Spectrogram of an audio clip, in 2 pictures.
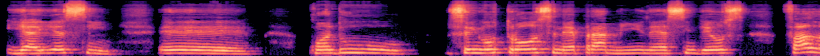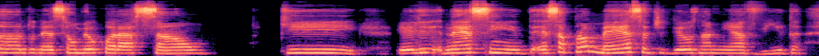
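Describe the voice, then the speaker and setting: Brazilian woman from espirito santo telling her church testimony, high voice, earnest, lots of little fillers. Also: fairly even intonation, a little slow, a little mellow. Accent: Brazilian Portuguese, Espírito Santo. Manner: earnest storytelling, filled with "né, assim". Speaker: church member giving testimony. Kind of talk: spoken religious testimony.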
